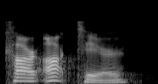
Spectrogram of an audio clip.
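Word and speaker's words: charakter (χαρακτήρ): And if I could show you this word in English words, translated into English words, you'd see immediately when I say charakter, you don't immediately see it because of the pronunciation, but it is spelled in English exactly like the word character, except in Greek it would be a K instead of a C.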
